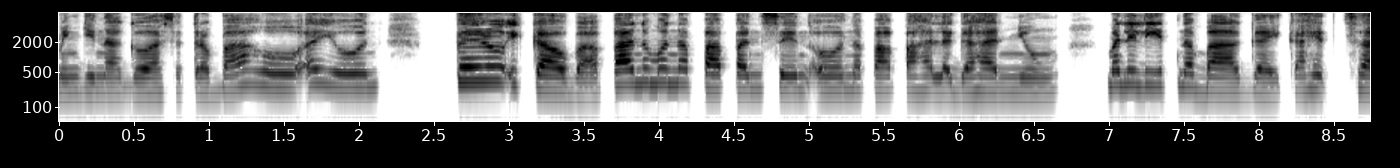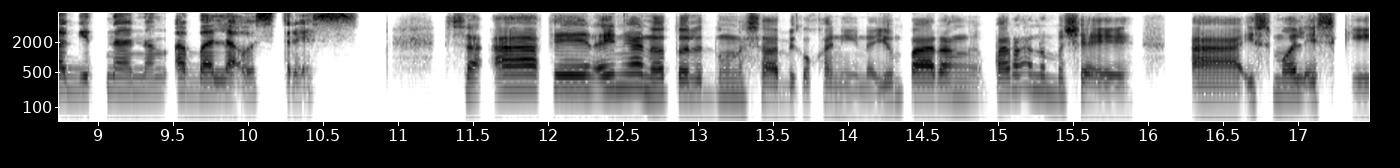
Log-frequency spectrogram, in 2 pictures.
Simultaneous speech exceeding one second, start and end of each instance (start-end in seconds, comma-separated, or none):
none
